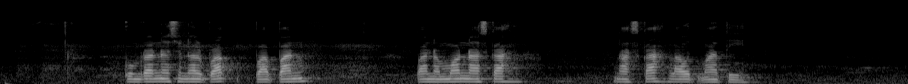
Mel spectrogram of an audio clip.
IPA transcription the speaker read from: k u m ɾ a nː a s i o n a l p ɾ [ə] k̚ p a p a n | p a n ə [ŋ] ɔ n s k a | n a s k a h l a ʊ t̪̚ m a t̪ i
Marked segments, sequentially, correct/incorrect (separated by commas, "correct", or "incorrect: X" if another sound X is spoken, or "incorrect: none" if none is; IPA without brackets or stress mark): incorrect: a, incorrect: m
